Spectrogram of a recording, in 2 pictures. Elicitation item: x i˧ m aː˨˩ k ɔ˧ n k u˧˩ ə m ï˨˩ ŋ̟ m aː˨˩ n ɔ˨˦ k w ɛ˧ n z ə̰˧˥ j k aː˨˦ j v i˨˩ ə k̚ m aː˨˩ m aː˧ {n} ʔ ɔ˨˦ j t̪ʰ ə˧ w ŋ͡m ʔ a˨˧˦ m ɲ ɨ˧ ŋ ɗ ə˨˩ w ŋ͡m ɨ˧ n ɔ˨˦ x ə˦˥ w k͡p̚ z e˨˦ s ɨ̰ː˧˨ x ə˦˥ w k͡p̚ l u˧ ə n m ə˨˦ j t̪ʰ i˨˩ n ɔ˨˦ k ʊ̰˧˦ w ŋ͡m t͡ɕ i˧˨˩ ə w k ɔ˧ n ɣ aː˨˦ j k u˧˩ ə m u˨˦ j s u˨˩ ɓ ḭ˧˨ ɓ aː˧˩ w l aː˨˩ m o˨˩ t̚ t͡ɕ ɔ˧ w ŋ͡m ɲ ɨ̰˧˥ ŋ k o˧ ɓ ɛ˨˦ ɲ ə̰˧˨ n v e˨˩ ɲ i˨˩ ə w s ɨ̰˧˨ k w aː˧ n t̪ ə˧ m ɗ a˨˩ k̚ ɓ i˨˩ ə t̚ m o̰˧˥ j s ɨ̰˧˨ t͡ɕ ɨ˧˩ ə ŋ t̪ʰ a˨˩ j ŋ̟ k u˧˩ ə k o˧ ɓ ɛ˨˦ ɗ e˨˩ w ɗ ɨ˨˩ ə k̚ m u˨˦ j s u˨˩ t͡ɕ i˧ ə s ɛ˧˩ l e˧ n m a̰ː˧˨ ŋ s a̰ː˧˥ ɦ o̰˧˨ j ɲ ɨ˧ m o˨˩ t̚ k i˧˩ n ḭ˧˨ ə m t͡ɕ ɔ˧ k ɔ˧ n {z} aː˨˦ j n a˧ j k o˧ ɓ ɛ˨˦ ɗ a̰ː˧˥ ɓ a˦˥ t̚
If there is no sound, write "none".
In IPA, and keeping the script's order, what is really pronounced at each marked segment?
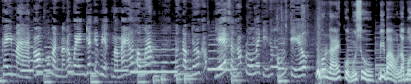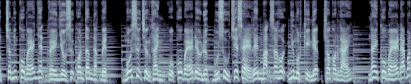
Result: ŋ, ɣ

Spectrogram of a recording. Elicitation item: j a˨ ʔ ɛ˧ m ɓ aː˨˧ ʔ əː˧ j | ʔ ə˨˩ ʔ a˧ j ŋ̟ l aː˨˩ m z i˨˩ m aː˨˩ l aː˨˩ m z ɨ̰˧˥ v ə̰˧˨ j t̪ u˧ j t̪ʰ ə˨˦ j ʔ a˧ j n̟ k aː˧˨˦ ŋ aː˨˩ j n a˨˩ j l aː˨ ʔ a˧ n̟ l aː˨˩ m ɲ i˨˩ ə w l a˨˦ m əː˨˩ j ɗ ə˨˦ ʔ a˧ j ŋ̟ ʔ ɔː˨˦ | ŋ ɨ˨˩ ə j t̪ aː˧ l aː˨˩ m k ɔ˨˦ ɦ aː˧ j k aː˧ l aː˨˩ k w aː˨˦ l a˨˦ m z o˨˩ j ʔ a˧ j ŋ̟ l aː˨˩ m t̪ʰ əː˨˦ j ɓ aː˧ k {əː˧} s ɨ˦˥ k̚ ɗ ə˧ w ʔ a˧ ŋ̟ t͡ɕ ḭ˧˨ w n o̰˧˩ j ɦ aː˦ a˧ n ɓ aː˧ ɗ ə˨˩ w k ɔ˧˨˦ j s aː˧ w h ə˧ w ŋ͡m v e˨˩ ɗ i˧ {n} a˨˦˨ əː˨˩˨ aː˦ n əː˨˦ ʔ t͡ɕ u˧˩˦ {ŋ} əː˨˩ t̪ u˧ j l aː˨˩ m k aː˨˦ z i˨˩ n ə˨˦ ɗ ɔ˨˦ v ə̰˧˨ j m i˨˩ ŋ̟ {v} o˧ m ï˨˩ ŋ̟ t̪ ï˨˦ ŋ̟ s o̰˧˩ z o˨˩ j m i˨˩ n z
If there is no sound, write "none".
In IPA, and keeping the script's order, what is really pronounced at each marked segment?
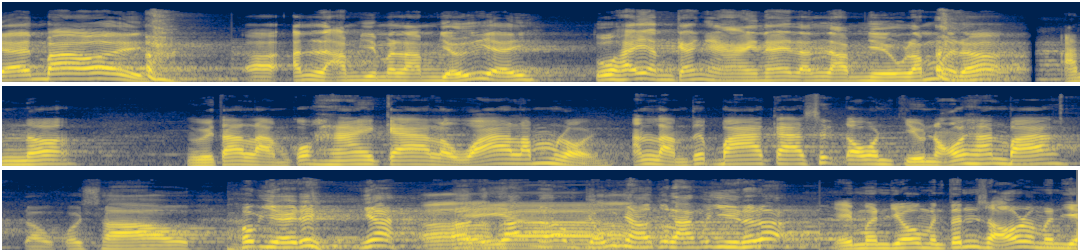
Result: aː˧, ɲ, ɲ, z

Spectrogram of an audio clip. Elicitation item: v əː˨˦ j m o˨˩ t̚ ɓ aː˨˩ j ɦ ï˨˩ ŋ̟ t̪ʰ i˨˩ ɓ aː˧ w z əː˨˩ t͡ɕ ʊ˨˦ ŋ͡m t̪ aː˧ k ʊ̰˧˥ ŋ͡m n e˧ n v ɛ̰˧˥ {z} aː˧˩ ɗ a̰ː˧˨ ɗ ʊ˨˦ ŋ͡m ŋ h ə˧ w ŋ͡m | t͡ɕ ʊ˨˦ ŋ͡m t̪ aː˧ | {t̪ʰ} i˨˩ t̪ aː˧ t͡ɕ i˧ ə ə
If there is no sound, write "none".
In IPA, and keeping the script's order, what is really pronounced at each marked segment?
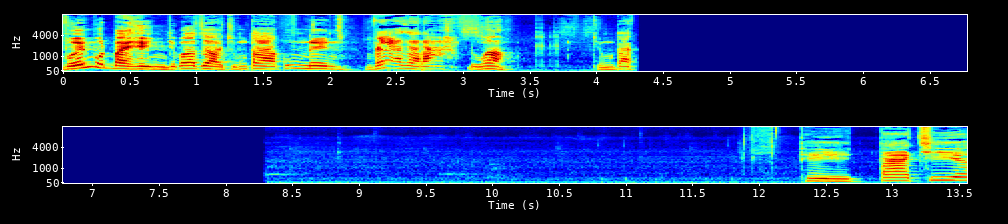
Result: z, t̪ʰ

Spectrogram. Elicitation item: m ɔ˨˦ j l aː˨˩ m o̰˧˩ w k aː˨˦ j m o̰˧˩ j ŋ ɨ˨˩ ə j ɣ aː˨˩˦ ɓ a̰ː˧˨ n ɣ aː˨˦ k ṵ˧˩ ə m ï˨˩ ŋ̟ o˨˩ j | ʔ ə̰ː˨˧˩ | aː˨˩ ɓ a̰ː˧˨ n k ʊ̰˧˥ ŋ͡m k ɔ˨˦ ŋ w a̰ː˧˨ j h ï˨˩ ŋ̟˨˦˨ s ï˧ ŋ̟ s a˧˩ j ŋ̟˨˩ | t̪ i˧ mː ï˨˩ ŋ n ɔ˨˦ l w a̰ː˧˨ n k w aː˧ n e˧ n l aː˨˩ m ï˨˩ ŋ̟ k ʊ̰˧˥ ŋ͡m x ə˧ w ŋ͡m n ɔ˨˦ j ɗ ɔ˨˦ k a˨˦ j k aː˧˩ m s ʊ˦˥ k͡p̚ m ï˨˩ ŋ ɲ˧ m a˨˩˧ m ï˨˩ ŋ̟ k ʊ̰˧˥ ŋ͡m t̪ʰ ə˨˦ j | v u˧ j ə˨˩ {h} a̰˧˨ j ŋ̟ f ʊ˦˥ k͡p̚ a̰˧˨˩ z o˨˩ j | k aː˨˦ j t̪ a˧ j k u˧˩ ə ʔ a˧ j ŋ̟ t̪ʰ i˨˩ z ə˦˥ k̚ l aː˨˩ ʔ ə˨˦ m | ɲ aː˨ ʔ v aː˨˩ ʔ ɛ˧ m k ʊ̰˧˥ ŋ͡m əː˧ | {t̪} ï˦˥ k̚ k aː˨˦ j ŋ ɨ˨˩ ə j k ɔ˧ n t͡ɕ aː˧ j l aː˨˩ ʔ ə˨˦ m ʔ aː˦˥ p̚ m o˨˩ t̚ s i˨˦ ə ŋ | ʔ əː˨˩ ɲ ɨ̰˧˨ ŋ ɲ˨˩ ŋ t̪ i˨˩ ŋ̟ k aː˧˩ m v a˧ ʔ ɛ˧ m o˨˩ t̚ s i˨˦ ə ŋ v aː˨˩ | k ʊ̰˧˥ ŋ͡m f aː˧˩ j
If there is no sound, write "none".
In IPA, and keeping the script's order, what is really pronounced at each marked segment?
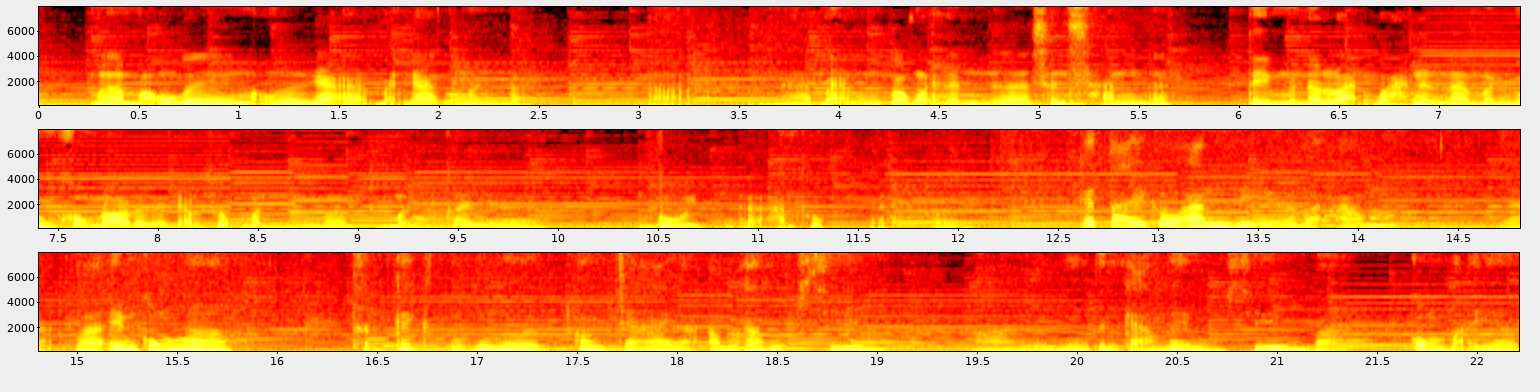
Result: h, t̪ʰ

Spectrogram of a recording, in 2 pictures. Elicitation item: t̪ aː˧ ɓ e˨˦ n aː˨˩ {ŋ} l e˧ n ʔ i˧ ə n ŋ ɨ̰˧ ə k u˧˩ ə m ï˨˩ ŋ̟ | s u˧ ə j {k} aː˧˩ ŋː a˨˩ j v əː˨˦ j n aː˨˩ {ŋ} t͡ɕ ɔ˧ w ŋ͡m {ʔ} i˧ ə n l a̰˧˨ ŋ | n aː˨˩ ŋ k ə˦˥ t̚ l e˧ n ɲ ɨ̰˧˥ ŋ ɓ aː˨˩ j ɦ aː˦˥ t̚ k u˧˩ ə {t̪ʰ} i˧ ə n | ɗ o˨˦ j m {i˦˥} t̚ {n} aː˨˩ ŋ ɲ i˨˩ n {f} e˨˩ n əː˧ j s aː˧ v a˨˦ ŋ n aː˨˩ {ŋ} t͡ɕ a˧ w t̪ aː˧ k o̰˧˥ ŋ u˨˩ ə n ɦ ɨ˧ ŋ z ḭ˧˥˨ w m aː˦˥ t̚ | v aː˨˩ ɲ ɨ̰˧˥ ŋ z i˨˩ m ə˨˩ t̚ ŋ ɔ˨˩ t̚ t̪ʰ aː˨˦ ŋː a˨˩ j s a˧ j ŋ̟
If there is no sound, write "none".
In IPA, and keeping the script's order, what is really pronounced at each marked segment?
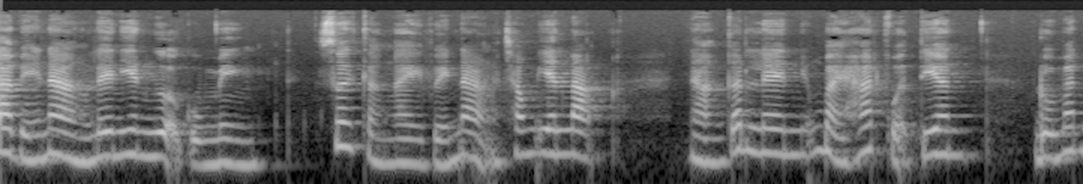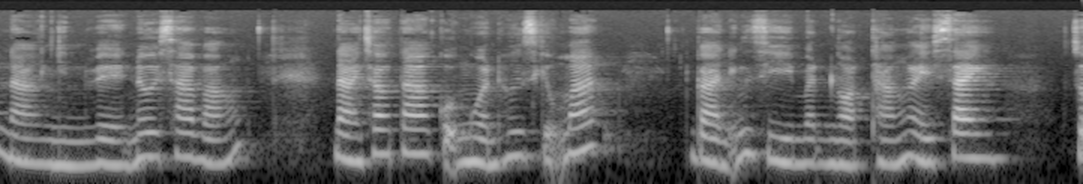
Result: ŋ, k, ŋ, ʔ, t̪, a˦˥, n, v, ŋ

